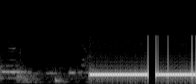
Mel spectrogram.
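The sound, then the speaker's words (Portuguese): A ringback tone on a telephone call: a steady, loud electronic tone that begins after a moment of low, murmured talk and cuts out briefly a few times. “Tá atendendo, tá chamando.”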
